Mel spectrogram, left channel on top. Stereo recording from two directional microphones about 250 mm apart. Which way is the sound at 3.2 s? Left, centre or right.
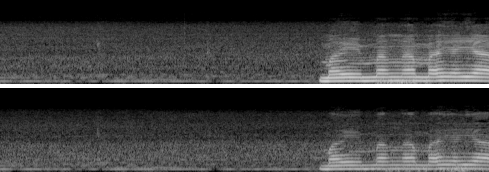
Left.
